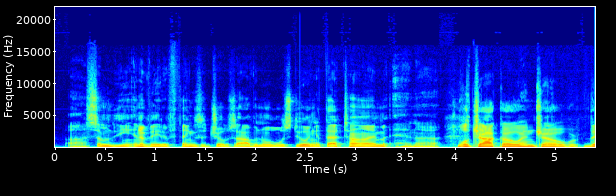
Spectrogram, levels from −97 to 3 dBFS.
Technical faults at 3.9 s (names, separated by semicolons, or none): sudden gain jump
